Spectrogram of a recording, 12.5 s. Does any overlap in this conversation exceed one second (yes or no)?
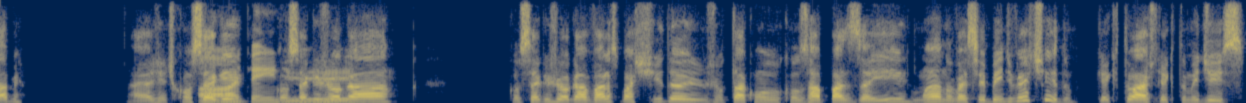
yes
